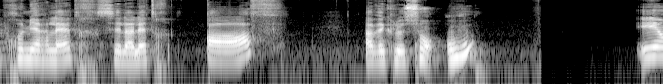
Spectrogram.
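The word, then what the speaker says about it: قاف: Vous voyez comment je la prononce? Qaf. Donc celle-ci, pour vous aider un petit peu pour la prononcer, le son va sortir en début de gorge, plus précisément au fond de la langue. La langue sera en contact avec le palais mou.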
